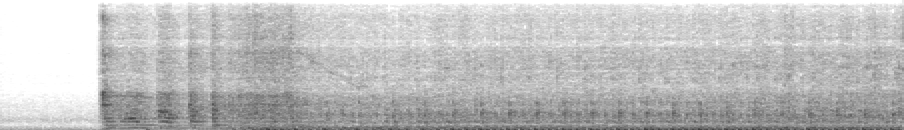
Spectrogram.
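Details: Camper van with replacement engine just fitted, new timing belt kit and water pump, fuel primed: starter catches within a second and it settles into an idle, described as shaky; no knocking or rattles heard.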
